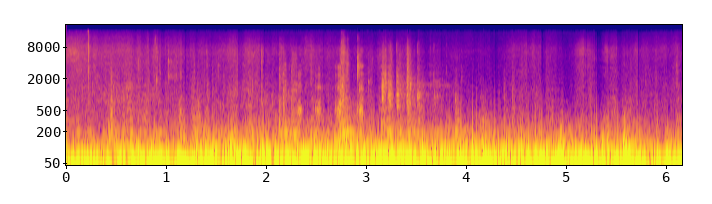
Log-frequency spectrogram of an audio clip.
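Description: Wind buffeting the microphone: a loud, low rumble.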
